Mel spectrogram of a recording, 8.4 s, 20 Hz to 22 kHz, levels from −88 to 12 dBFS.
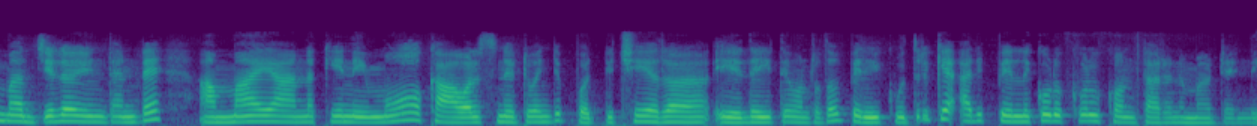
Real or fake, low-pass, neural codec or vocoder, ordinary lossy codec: fake; none; codec, 16 kHz, 0.5 kbps, X-Codec, WavLM features, trained on Multilingual LibriSpeech; none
